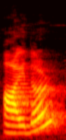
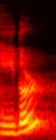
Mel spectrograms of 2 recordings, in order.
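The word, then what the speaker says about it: either: आइदर, ईदर, नाइदर, नीदर, both are acceptable.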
